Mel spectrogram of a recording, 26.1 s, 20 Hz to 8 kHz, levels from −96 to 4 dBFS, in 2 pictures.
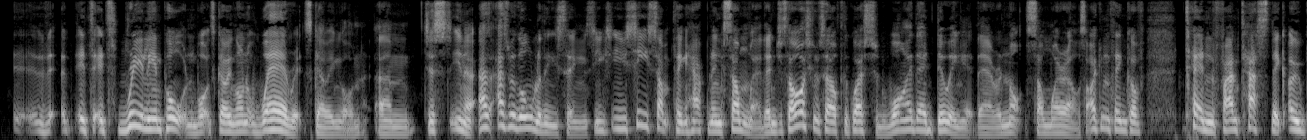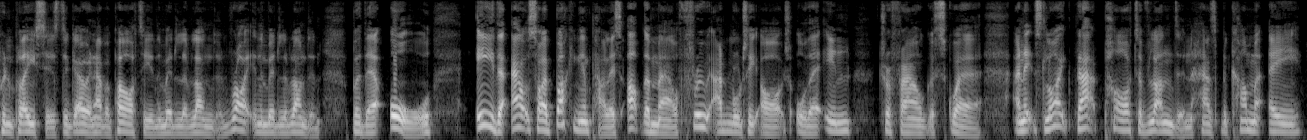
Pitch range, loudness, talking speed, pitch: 125-165 Hz, -25 LUFS, 215 wpm, 145 Hz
